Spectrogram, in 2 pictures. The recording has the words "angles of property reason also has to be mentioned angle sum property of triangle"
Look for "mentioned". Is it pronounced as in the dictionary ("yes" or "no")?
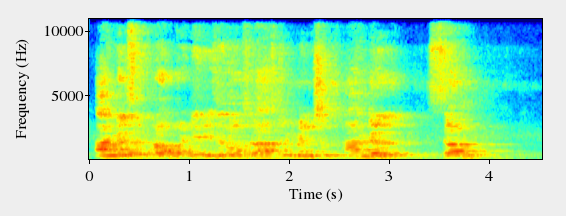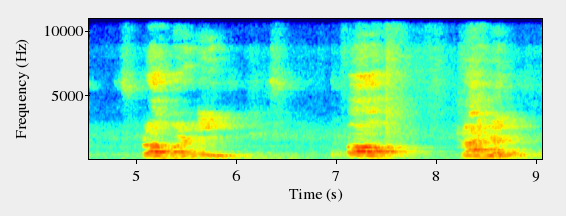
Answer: no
